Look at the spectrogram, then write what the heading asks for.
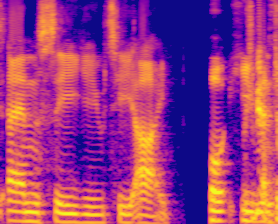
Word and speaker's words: Ncuti: his mum of like, your name's not Chuti, you're pronouncing it wrong. Like, it's like Ncuti or Ncuti, is it? Yeah, it's Ncuti.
